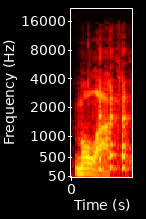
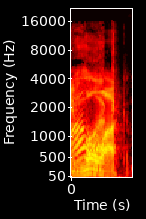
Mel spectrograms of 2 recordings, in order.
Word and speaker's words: Moloch: Moloch. You have been mispronouncing his name. Moloch. Moloch. – Moloch. – Moloch. – It is Moloch.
